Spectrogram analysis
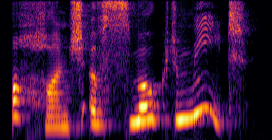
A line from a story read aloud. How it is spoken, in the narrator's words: Mingo exclaimed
